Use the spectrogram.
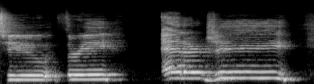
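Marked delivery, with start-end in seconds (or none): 1.6-3.0 shouting. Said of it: "Shout it for me".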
